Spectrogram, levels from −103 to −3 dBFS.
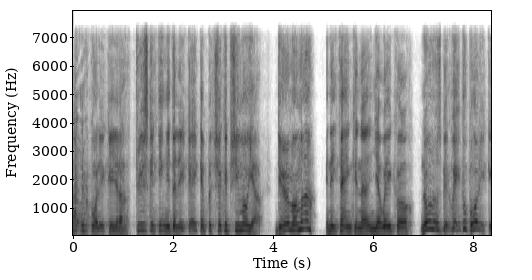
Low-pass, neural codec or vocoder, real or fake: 7.2 kHz; codec, 16 kHz in and 24 kHz out, 0.4 kbps, LongCat-Audio-Codec, two codebook decoder; fake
